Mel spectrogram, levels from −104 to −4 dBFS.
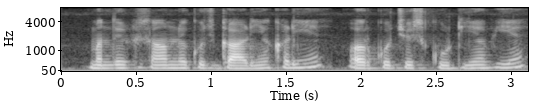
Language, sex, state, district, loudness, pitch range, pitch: Hindi, male, Bihar, Samastipur, -21 LUFS, 145-165 Hz, 150 Hz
